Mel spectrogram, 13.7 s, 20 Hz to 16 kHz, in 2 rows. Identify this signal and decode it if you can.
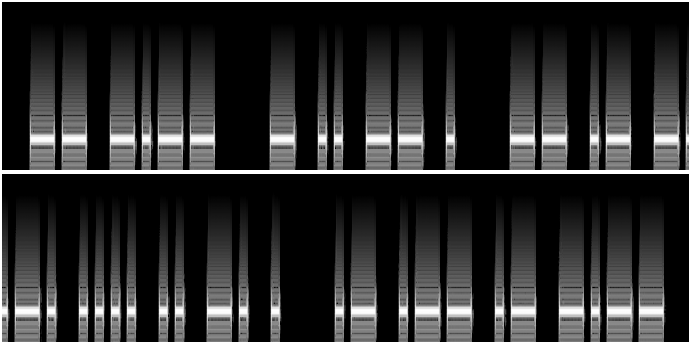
Morse code, heard as a keyed tone, about 16 wpm, 700 Hz. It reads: MY TIME MACHINE AWAY
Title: Sentences from Top 1000 Words - Review Part 2 - 15wpm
